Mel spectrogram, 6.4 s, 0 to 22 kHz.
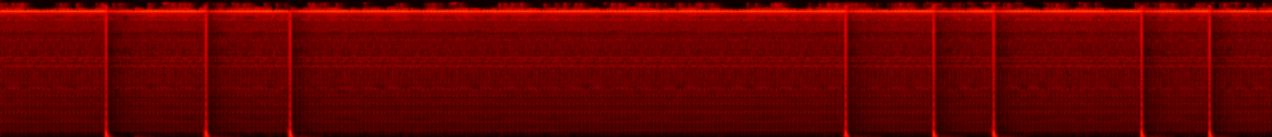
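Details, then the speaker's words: Grey ZX Spectrum 128K +2 before fix: constant low mains-type hum with a few stray clicks from the built-in datacorder tape deck amplifier feeding into the computer's audio output (clip slightly compressed). Tape amplifier hum. "what we're listening for is a background hum coming from the ZX spectrum's data Corder"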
